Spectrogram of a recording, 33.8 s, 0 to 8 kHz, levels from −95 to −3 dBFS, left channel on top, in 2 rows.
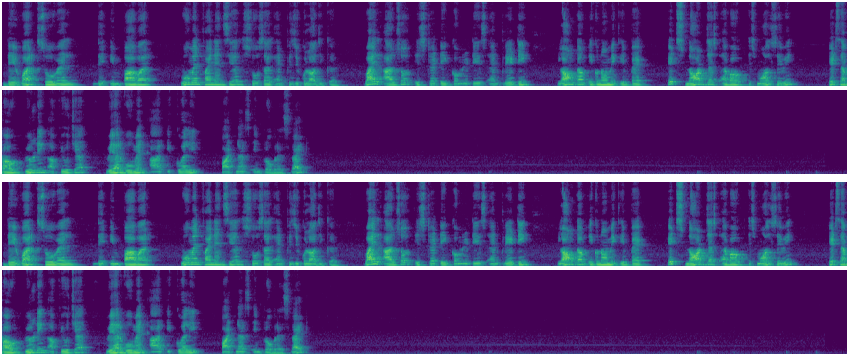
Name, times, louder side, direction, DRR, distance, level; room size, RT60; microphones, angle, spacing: voice 1, 0.0-1.5 1.8-3.1 3.6-6.7 7.2-10.5 11.1-12.9 13.3-15.9 16.5-18.6 19.0-20.8 21.3-23.0, right 1 dB, 15° right, 0.9 m, -30 dB
7.6 x 2.8 x 5.5 m
head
